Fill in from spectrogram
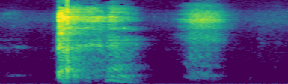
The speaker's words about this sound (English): damn, I'm by myself, but I can't even get the coughs out.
